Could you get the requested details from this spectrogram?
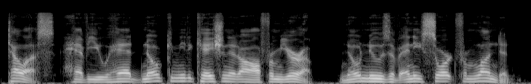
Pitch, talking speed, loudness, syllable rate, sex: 120 Hz, 190 wpm, -18 LUFS, 5.6 syllables/s, male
